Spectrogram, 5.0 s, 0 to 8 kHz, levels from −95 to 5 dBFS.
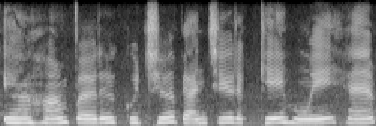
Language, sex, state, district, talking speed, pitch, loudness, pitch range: Hindi, female, Punjab, Pathankot, 85 wpm, 265 Hz, -12 LUFS, 250-275 Hz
